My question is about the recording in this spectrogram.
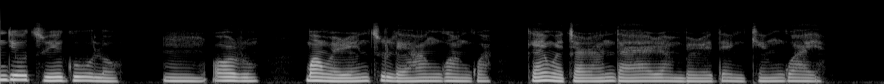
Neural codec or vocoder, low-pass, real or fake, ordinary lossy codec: none; 7.2 kHz; real; none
